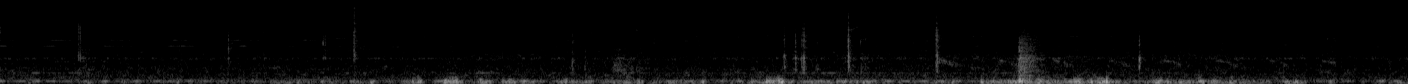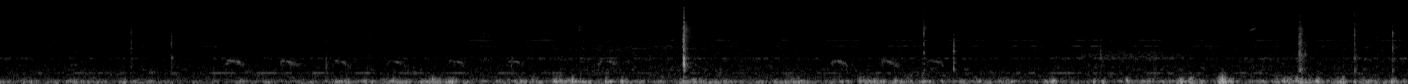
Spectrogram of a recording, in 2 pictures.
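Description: Hand shears snip repeatedly at grass.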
